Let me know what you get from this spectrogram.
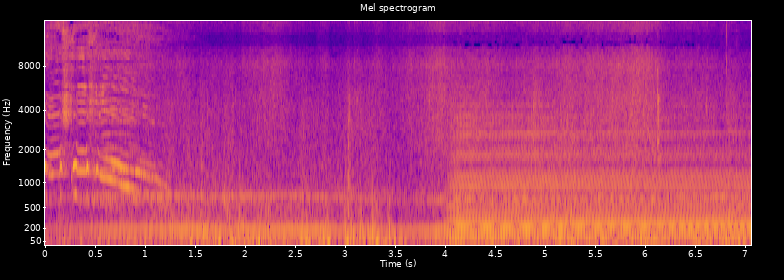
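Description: Ship sound effect: a low steady drone, then a long, loud ship's horn blast that starts about four seconds in and holds steady. A falling whistle-like glide sounds at the very start.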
